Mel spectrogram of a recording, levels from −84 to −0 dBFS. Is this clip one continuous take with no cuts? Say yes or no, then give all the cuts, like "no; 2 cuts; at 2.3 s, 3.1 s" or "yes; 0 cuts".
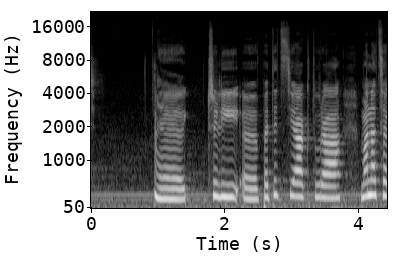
yes; 0 cuts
